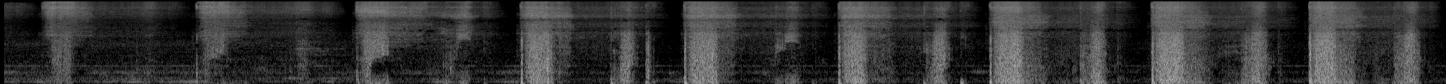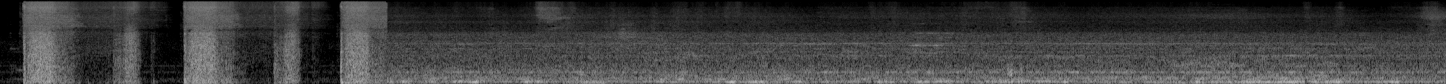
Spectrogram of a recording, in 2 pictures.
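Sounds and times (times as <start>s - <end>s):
bursts of hissing air: 0.3s - 18.5s
steady machine hum: 15.9s - 28.9s.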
